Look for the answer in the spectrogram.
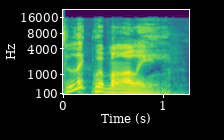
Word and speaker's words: Liqui Moly: Is it Liqui Moly Junior Cup? The Liqui Licky? – That's Liqui Moly. Liqui Moly, Scott.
